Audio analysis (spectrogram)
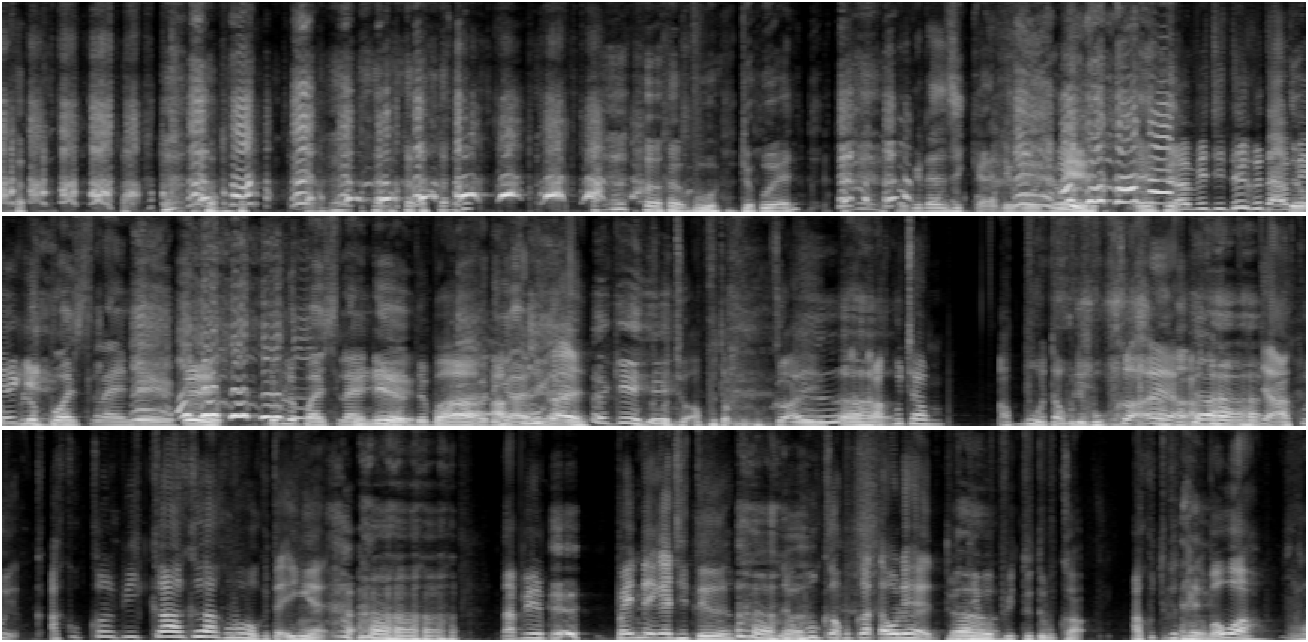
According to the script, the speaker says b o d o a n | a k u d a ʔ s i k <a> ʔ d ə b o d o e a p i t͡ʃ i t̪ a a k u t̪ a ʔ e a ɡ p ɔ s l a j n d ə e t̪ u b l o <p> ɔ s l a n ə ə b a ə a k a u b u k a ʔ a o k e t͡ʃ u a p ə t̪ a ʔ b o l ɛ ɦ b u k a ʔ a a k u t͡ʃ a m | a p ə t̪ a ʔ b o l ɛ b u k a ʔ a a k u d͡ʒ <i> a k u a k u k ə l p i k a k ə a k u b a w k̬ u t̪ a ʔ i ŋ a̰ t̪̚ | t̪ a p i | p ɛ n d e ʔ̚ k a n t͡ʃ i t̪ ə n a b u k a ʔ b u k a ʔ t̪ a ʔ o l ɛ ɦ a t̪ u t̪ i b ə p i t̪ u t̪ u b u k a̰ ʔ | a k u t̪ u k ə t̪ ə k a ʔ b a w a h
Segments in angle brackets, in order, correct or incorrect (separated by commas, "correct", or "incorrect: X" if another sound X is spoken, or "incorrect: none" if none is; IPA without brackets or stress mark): correct, correct, incorrect: a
